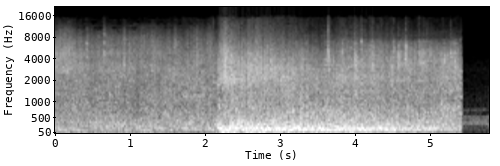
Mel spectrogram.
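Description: Loud explosion sound effect: a rushing roar that jumps into a heavier, deeper blast about two seconds in, then cuts off abruptly near the end.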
